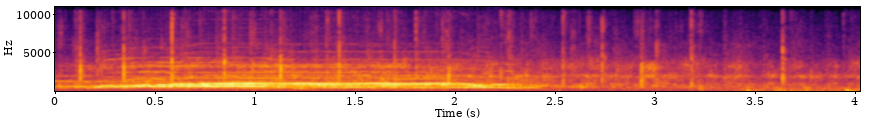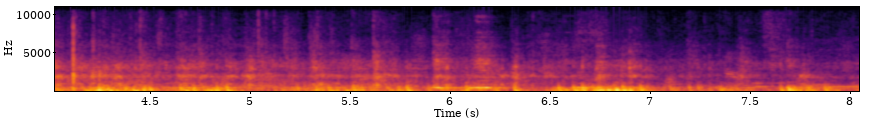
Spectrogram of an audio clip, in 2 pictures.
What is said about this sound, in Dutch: Een daverend applaus voor Fresco.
